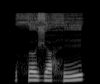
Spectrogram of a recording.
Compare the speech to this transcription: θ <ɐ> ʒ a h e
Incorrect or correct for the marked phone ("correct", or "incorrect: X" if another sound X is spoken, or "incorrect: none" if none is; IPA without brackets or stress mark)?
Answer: correct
